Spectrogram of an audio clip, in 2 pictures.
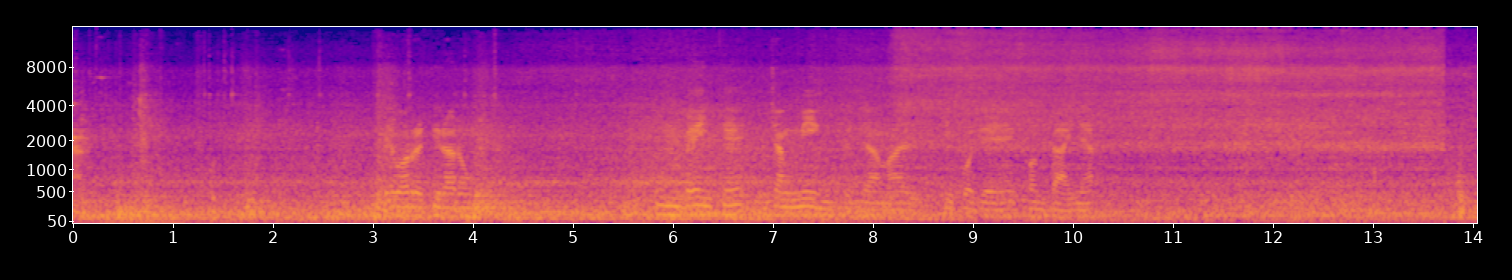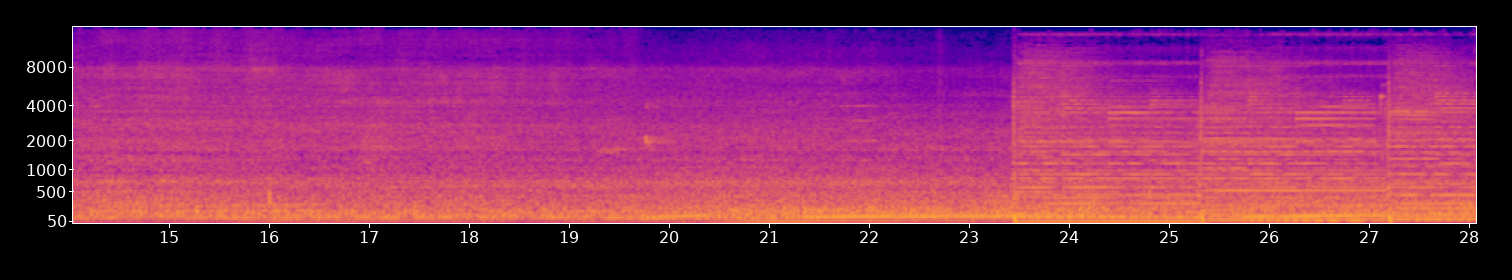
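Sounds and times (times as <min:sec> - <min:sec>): road and wind noise: 0:00.0 - 0:28.0
truck engine hum: 0:00.0 - 0:28.0
background guitar music: 0:23.4 - 0:28.0.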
